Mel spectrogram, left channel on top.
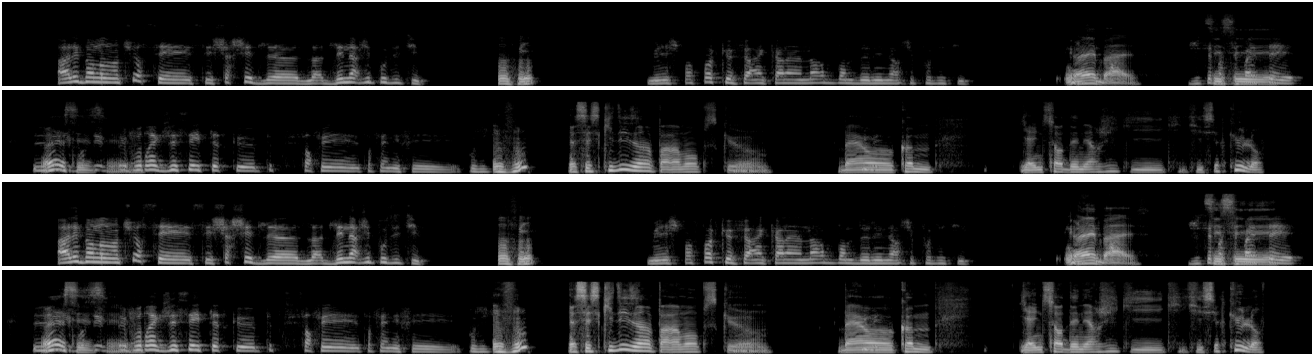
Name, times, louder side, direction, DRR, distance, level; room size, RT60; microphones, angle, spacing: voice 1, 0.6-4.2 5.2-5.3 6.5-9.7 11.1-11.2 11.9-12.9 13.4-18.1 20.4-20.6 21.7-21.9, right 2 dB, 35° right, 0.6 m, -30 dB
voice 2, 5.0-5.3 10.6-11.3 12.1-12.7 13.5-14.5 18.0-18.4 18.8-20.8 21.5-22.8 23.3-25.7, right 2 dB, 60° right, 1.5 m, -26 dB
head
